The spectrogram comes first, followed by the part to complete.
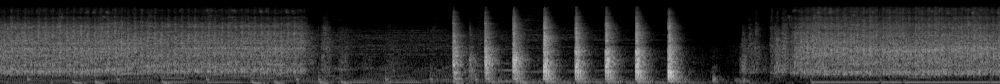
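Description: Building noises: a power tool runs steadily for about three seconds, then about eight hammer blows land at roughly three a second, and the power tool starts again near the end.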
